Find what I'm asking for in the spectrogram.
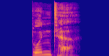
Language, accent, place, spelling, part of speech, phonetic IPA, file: German, Germany, Berlin, bunter, adjective, [ˈbʊntɐ], De-bunter.ogg
- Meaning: 1. comparative degree of bunt 2. inflection of bunt: strong/mixed nominative masculine singular 3. inflection of bunt: strong genitive/dative feminine singular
